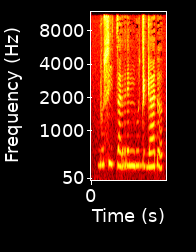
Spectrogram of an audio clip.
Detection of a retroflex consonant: present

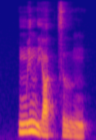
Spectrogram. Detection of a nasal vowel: absent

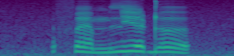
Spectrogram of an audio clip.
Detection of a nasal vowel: absent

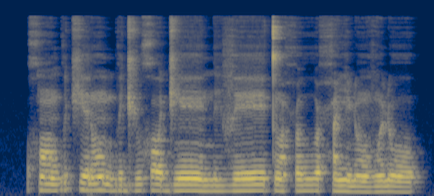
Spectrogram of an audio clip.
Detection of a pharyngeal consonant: present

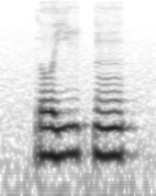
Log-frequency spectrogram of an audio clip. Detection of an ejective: absent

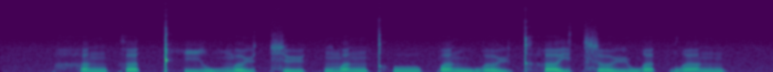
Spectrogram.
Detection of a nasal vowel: absent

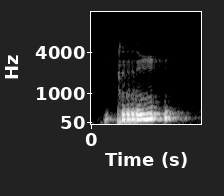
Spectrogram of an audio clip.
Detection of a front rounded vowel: absent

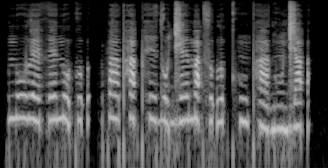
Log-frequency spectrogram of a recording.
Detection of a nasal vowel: present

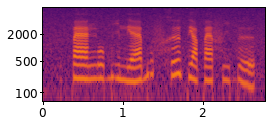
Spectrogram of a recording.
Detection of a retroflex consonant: absent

